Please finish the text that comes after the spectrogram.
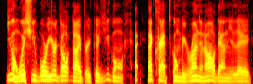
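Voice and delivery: ordinary talk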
